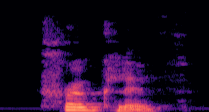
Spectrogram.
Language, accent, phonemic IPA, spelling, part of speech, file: English, Southern England, /ˈpɹəʊklɪv/, proclive, adjective, LL-Q1860 (eng)-proclive.wav
- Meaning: Having a tendency by nature; prone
